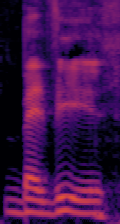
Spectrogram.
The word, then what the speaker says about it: Belleville: Belleville.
